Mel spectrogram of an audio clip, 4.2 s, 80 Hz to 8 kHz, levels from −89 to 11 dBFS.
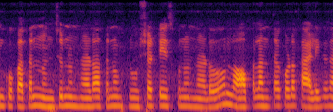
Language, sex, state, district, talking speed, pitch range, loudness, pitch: Telugu, female, Andhra Pradesh, Sri Satya Sai, 185 wpm, 185-195 Hz, -19 LUFS, 190 Hz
